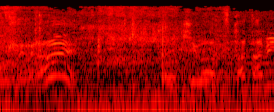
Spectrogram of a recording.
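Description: Near silence, with only a faint, wavering voice in the background, too quiet to make out.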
